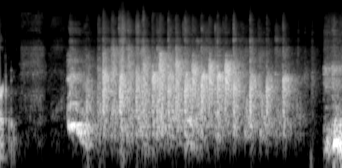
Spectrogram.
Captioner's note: applause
